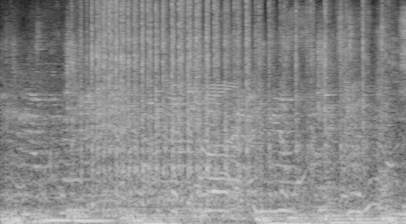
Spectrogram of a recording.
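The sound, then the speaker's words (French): A bicycle wheel, used as a small quiz game in which players spin it and then answer a question, ticks out a rapid, steady stream of sharp clicks that runs for the whole stretch, loud, with murmuring voices and a low hum underneath. “Là, on a une roue, euh, un espèce de petit jeu avec une roue de vélo qui s'appelle la roue de l'infortune. Donc il faut tourner”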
